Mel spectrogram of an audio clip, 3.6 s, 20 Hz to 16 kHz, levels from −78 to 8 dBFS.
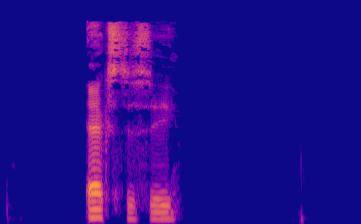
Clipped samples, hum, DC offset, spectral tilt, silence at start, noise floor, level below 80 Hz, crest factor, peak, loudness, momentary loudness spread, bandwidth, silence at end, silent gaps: under 0.1%; none; under 0.1%; -2.5 dB/octave; 0.85 s; -80 dBFS; -66 dBFS; 24 dB; 0 dBFS; -19 LUFS; 15 LU; 11.5 kHz; 1.85 s; none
